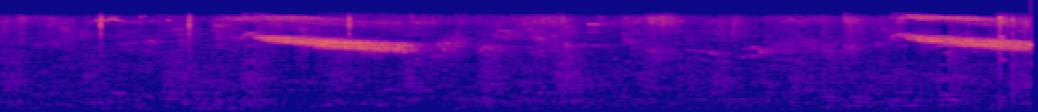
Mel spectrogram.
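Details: European greenfinch song used to tutor captive birds: two clear, drawn-out whistled notes that slide downward, the first at about one and a half seconds and the second near the end, over a quiet, faintly hissing background.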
